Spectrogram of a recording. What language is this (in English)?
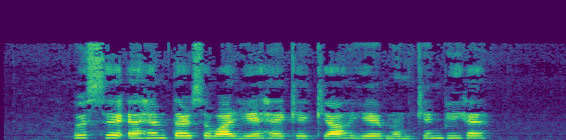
Urdu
